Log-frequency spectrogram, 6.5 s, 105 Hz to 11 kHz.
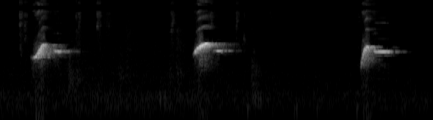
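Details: Short whistles from a pet African grey parrot, 20 August 2022: three brief, slightly rough notes about two and a half seconds apart, each a quick burst sliding down into a steady tone.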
